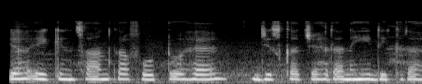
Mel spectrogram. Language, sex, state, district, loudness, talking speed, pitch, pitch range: Hindi, female, Jharkhand, Palamu, -12 LUFS, 155 wpm, 235 Hz, 230-245 Hz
